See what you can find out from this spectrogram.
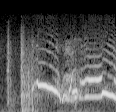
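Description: A door is flung open with two quick, loud thuds, hitting a woman standing right outside it, and she lets out a long, wavering, high-pitched cry after being struck on the nose.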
